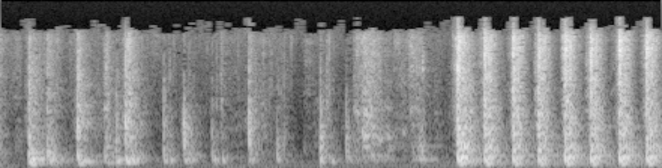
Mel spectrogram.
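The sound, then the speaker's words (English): Three riders knock on the door of the house at the Rancho Martinez: scattered, uneven thumps give way to a steady, louder run of about eight firm raps in quick succession, with no voices. “They quickly hitched their horses and knocked on the door.”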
